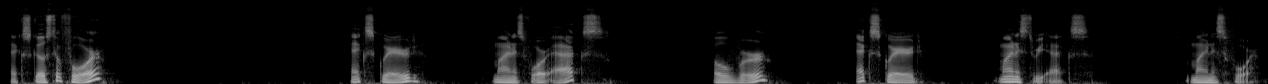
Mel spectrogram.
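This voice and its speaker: A man with a slightly squeaky voice teaching math informally, talking through each step and posing questions he then answers himself. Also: animated, very slow, pauses often, darkish tone, no room sound, studio quality. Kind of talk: informal worked-example lesson, thinking aloud.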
